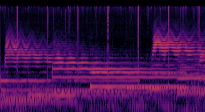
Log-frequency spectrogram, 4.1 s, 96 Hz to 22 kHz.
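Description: Sequential Prophet Rev2 analog polysynth playing a layered, stacked-voice patch: sustained chords whose notes change several times, with bright attacks near the start and about three seconds in that darken as they ring on. A regular click about twice a second and a steady low hum run underneath.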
